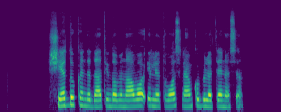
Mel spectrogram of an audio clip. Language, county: Lithuanian, Kaunas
